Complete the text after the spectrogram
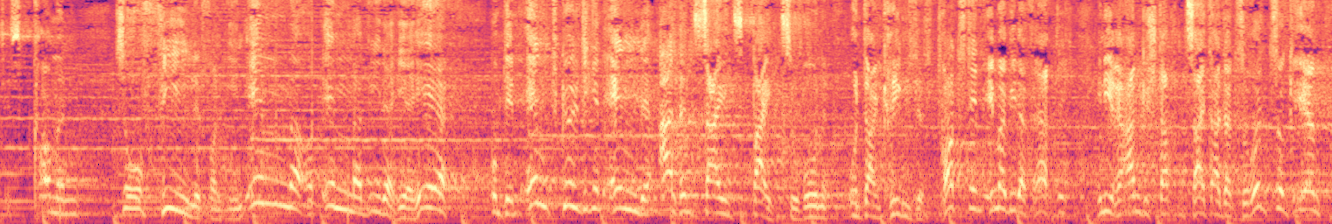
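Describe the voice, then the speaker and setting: An actor playing a grandiose, oily cabaret showman who effusively hosts the end of the universe in a radio play. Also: sits high. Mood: gushing sentimental. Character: gushing, theatrical showman compering the end of the universe. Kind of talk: bombastic cabaret master-of-ceremonies patter. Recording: echoey hall reverb, music and audience behind.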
